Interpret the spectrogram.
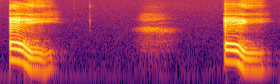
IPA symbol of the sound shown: eɪ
